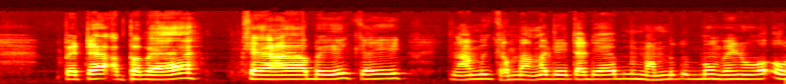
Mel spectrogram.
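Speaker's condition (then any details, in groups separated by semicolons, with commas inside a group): Cerebral palsy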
